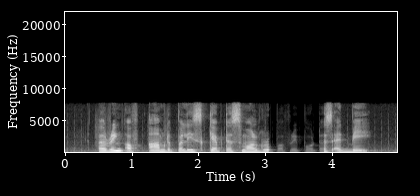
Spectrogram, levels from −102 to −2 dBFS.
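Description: Wi-Fi interference runs throughout: a nearby radio's beacon, every 102.4 ms, is rectified in the audio circuit, ticking faintly about 35 dB below the speech. Audio dropout to a faint residue, from 3.06 to 3.89 s: the speech cuts abruptly to a leak about 25 dB down, likely the signal lost while the path stayed live.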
